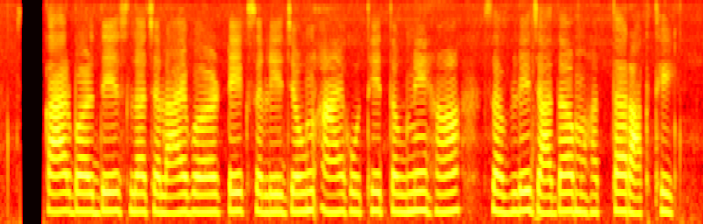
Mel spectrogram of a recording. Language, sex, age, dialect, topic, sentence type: Chhattisgarhi, female, 18-24, Western/Budati/Khatahi, banking, statement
